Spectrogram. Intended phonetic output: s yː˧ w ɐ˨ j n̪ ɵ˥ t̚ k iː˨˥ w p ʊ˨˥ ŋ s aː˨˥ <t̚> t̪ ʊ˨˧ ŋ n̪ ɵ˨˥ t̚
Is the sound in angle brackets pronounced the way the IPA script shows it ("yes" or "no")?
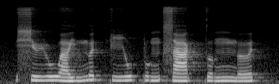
no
